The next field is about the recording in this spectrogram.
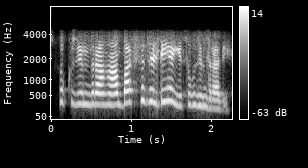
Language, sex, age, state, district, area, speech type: Punjabi, female, 30-45, Punjab, Gurdaspur, rural, conversation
